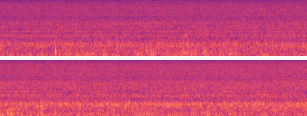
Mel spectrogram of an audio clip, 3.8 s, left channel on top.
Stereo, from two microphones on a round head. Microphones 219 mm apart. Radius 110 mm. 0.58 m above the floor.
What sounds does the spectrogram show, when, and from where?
Only background noise.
